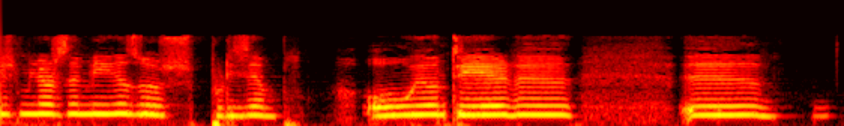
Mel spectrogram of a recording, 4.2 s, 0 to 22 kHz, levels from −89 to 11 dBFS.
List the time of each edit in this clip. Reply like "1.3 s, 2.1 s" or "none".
1.7 s, 2.2 s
